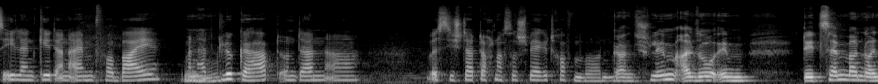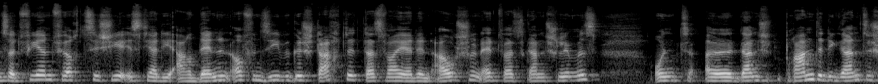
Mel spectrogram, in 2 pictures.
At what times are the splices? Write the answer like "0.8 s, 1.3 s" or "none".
none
